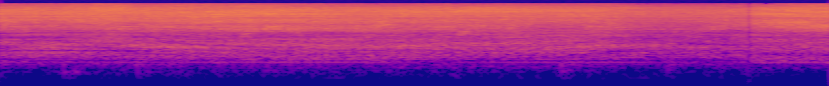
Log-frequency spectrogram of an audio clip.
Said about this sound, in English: The next thing you need to do is vacuum out all the old dirt.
